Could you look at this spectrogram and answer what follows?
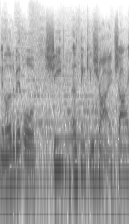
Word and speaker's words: XY: We've got XY, who will be playing in a little bit, or Shi, I think you... Shy. Shy. Shy is actually how you say it.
